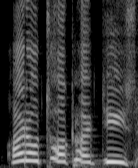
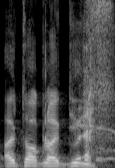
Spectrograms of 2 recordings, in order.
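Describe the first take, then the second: First: Very high, drawn-out squeaky protest; Brian's voice. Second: Brian overcompensating. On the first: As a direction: protest in an absurdly high kid voice. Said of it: "And at one point, he goes". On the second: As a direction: drag it out in a put-on manly voice. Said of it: "he made sure to overcome". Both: Retold or imitated.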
